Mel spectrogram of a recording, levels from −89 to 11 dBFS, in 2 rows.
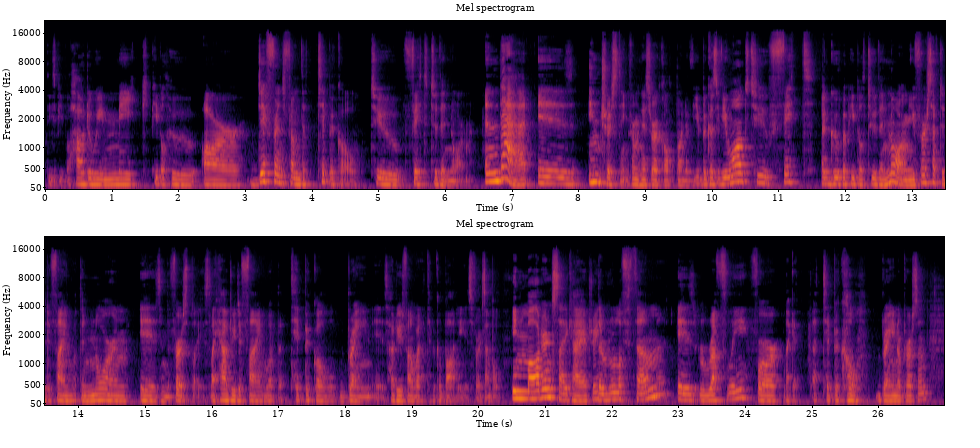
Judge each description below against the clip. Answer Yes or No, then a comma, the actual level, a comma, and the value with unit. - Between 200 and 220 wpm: Yes, fast, 205 wpm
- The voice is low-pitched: Yes, low, 125 Hz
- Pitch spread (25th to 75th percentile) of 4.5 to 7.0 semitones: No, average, 3.7 semitones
